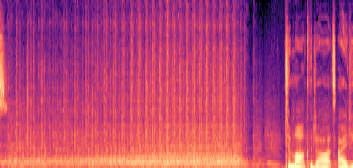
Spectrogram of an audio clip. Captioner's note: machine whirring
